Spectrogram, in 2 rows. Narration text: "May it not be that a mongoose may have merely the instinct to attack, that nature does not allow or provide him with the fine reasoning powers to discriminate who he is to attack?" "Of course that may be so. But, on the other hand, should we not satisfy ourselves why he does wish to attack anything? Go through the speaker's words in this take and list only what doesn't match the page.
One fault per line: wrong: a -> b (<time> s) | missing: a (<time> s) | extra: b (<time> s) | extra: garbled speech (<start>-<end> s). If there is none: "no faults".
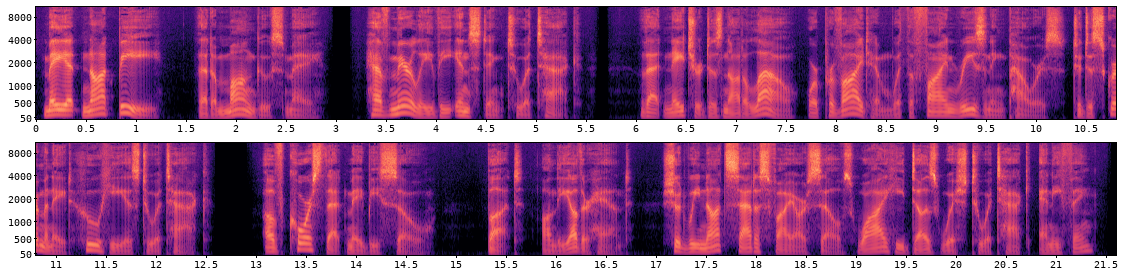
no faults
